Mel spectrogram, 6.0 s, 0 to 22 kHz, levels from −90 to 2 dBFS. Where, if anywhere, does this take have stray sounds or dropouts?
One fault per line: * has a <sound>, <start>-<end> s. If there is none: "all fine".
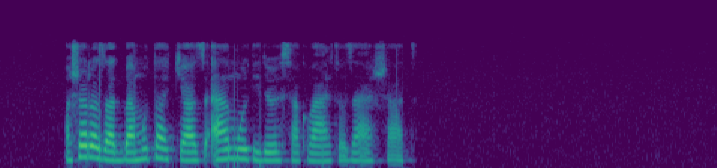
all fine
